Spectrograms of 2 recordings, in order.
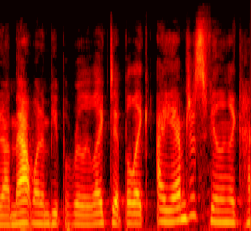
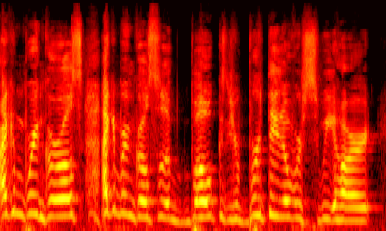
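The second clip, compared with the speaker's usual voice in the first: much higher, much louder bragging taunt; Jax impression; 8 semitones higher, 9 dB louder than usual. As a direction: gloat loudly, pitched way up. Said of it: "He's like".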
